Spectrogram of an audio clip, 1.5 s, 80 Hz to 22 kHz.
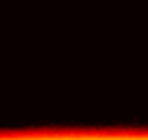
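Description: Ferrari F8 Tributo fitted with a Novitec exhaust, its flat-plane-crank V8 holding a steady, loud drone with a sustained tone throughout, close by and without talk.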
